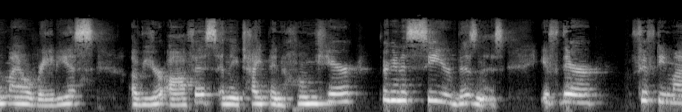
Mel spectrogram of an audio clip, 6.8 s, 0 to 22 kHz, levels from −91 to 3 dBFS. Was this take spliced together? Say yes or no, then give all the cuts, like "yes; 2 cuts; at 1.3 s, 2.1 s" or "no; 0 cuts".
no; 0 cuts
